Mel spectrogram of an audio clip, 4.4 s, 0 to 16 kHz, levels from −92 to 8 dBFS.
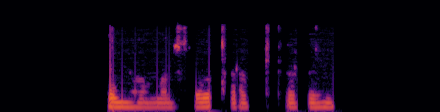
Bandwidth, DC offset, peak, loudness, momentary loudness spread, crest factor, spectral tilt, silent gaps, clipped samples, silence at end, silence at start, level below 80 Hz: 7.6 kHz; under 0.1%; -18 dBFS; -37 LUFS; 11 LU; 22 dB; -6 dB/octave; 2.50-2.65 s, 2.71-2.78 s; under 0.1%; 1.05 s; 1.1 s; -66 dBFS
